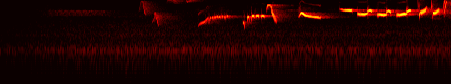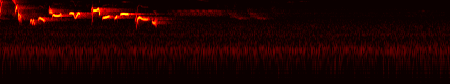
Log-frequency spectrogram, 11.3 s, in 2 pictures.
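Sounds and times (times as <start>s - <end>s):
Eurasian blackcap singing: 0.6s - 9.6s.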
